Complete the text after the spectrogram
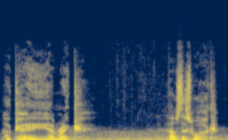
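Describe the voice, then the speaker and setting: An actor playing a supportive, plain-spoken adventurer in a fantasy game, sincere and encouraging. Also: male voice, medium pitch, sing-song, a little slow, over music.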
